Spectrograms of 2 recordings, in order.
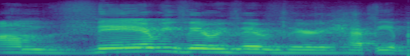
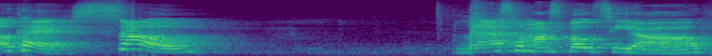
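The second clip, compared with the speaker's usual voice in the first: loud yelling voice, higher in pitch; 5 semitones higher than usual. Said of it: "why am I yelling?".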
